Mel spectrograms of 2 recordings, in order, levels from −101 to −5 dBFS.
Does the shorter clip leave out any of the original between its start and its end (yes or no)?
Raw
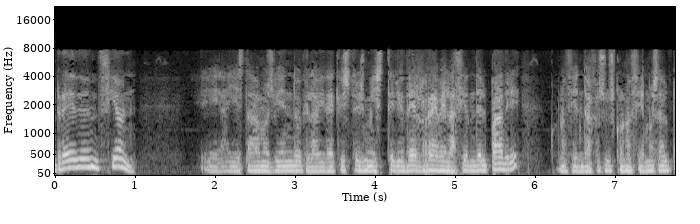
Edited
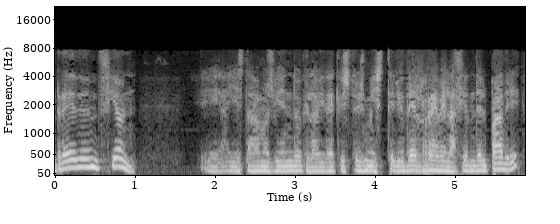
no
